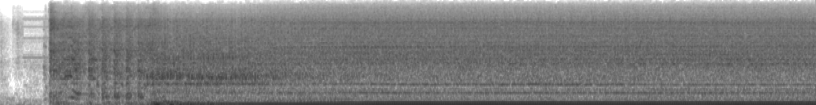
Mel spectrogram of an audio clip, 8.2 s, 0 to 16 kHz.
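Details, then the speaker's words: 2010 Holden VE SV6 3.6 SIDI V6 after timing chain and oil pump replacement, oil primed by cranking with fuel pump fuse pulled: short crank, then steady even idle, no chain rattle or ticking; normal idle. "but uh yeah she's running she's a lot better than it was before"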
